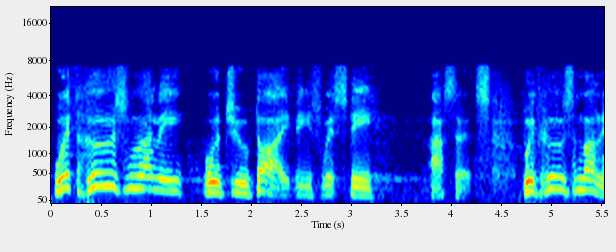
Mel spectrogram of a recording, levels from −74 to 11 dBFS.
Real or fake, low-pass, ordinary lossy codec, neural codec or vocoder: fake; 7.2 kHz; none; codec, 24 kHz, 0.9 kbps, WavTokenizer, medium music audio release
